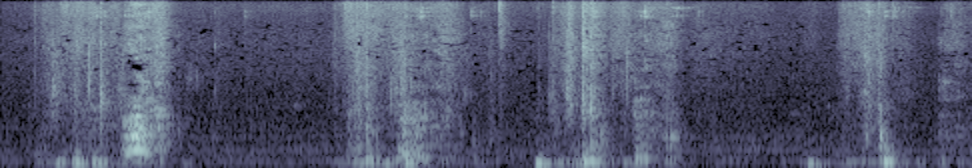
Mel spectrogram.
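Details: Beagle named Dave reacting with fright to a lemon hand inside a room, giving a sharp bark with a tonal core, followed by several rougher, lower bursts spaced about a second or two apart.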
